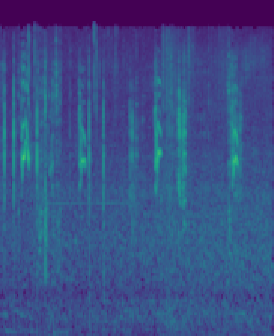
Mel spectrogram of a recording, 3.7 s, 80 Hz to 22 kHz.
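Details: Sparrows coming to be fed near a Tenmangu shrine on 19 April 2024 give four clear, high, brief chirps roughly one second apart against quiet surroundings.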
